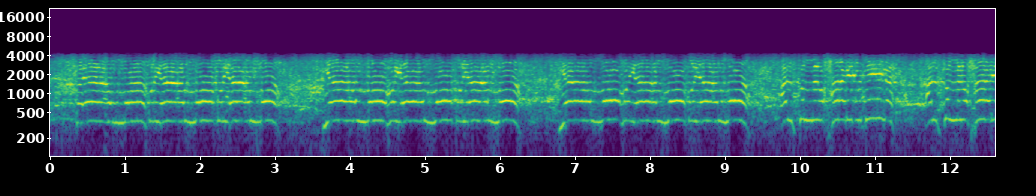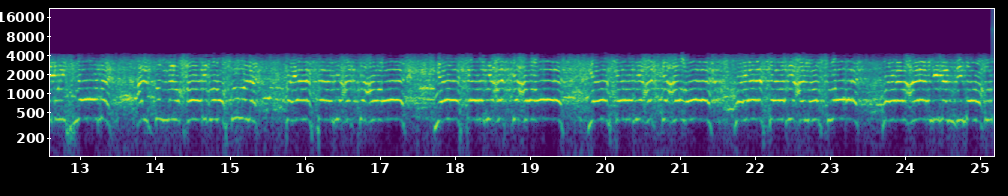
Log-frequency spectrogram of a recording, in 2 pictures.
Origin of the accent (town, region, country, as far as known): Egypt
